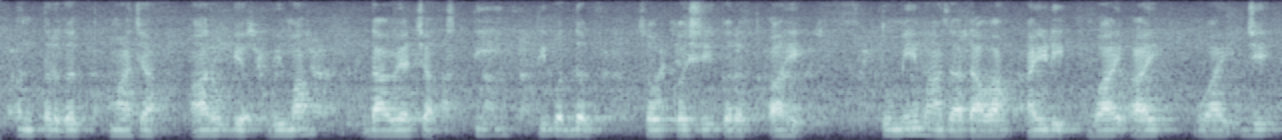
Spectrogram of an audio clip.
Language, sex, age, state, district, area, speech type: Marathi, male, 18-30, Maharashtra, Satara, urban, read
